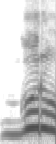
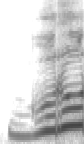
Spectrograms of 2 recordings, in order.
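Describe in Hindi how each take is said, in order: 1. उ की मात्राएँ छोटी रखी जाती हैं। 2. उ की मात्राएँ लंबी खींची जाती हैं। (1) "छोटा उ की मात्रा होता है" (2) "गुरु नहीं होता है"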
